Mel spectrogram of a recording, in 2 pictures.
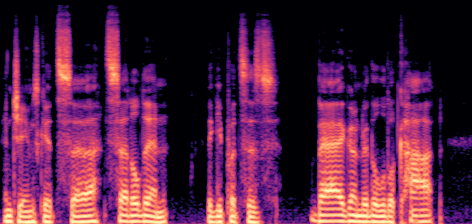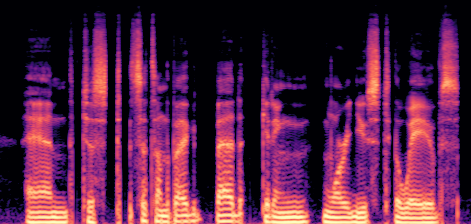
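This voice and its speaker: Deep-voiced man playing a tabletop game. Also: level tone, unhurried, darkish tone, dry recording, clean studio sound. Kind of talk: casual game chat and narration.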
